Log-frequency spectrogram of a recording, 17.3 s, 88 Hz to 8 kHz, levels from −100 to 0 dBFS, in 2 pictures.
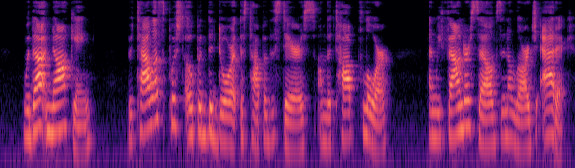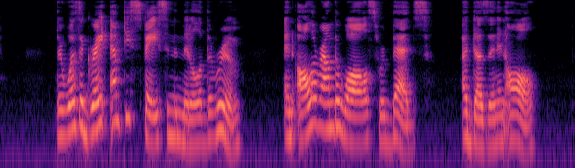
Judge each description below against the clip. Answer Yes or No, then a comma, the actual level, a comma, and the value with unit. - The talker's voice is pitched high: Yes, high, 195 Hz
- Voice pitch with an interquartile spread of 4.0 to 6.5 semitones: Yes, wide, 5.5 semitones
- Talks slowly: No, average, 165 wpm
